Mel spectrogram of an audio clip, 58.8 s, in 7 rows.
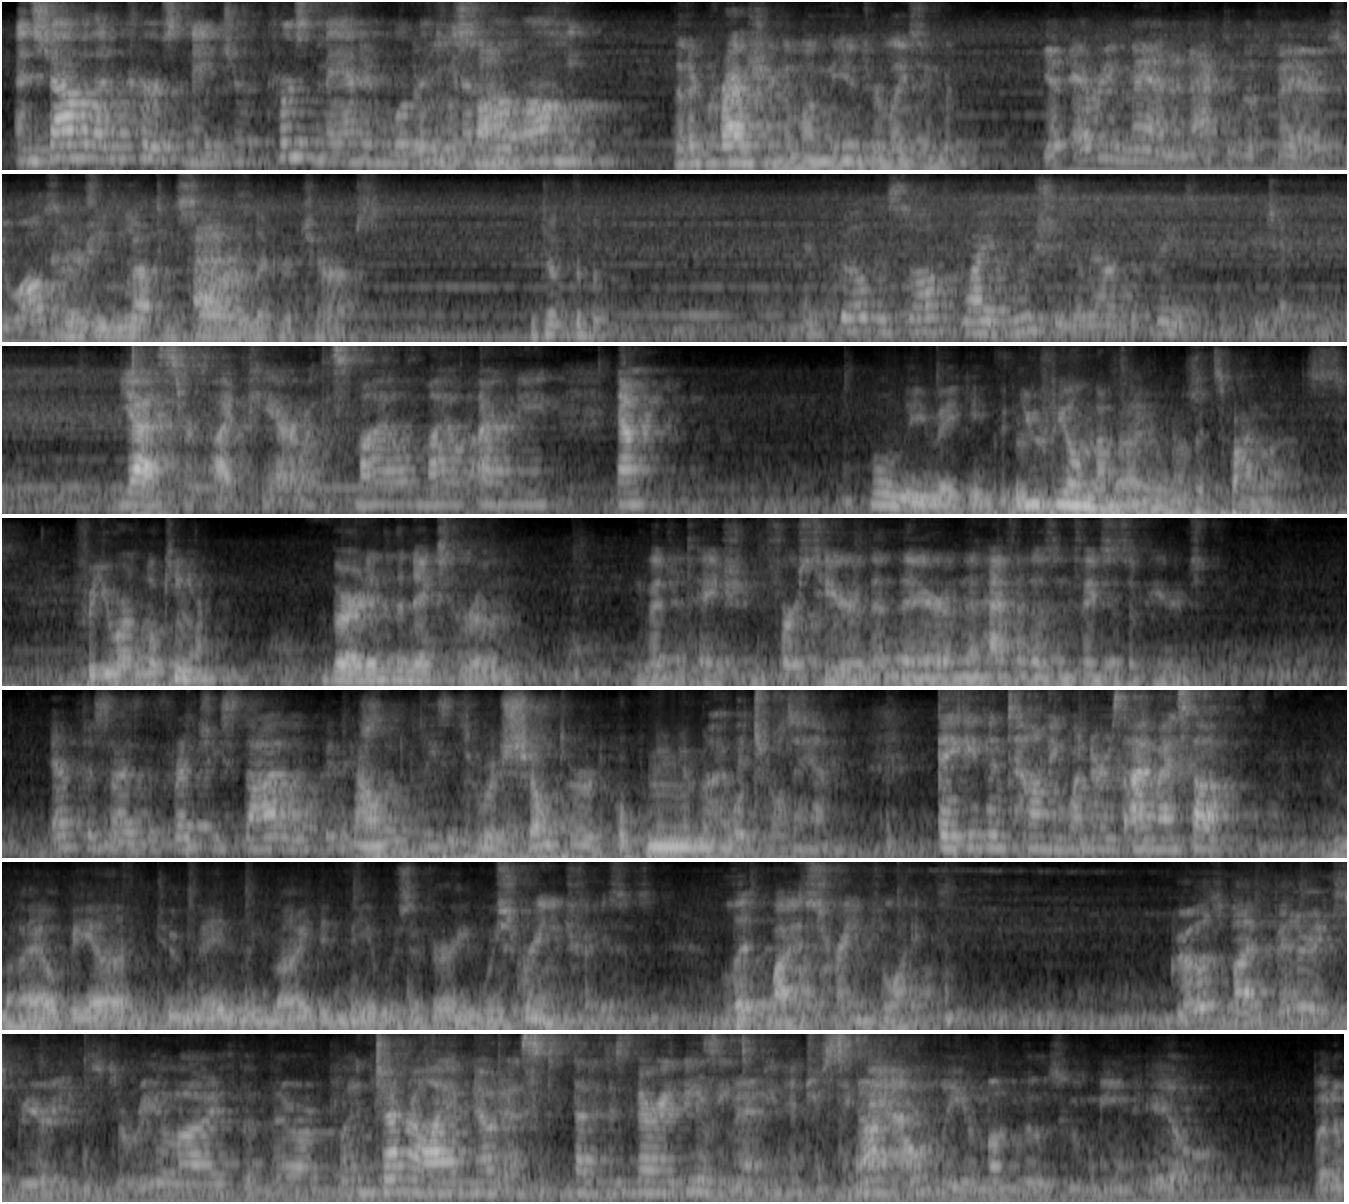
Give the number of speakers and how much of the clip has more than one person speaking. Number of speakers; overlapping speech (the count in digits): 8, about 14%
